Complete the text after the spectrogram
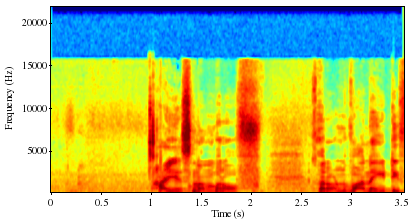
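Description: A man speaks clearly into a close microphone, explaining in a steady voice.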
